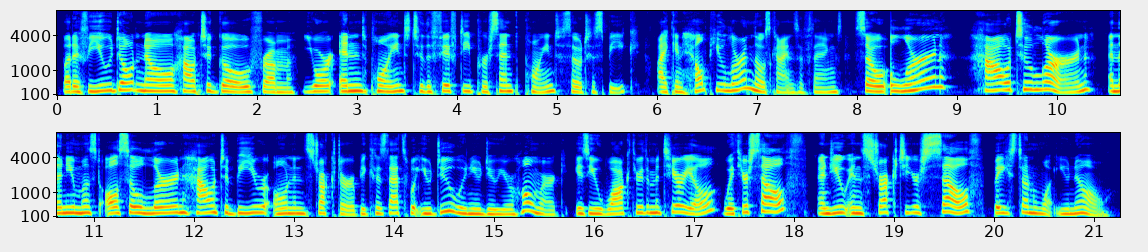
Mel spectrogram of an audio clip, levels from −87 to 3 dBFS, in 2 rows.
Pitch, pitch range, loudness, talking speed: 215 Hz, 195-235 Hz, -24 LUFS, 205 wpm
